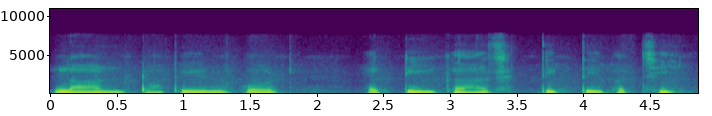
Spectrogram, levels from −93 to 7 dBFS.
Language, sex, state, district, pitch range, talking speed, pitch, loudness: Bengali, female, West Bengal, Cooch Behar, 185-190 Hz, 85 wpm, 190 Hz, -15 LUFS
